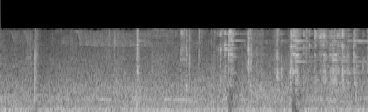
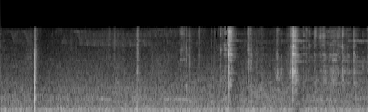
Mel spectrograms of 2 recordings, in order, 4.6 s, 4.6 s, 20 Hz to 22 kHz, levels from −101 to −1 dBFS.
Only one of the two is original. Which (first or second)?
first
